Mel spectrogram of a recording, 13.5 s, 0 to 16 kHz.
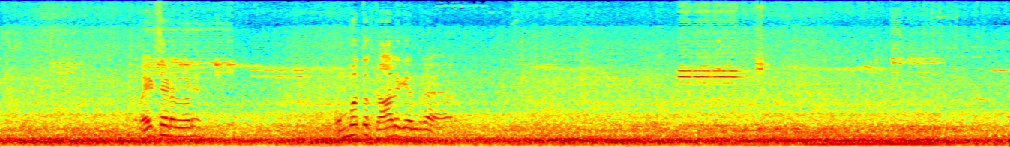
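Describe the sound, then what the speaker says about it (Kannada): Busy morning road traffic in Lingarajapuram around 9:15 am, with traffic police present: a steady low rumble of engines and vehicles passing nearby, with a few short horn toots scattered through it, while someone talks over the noise. "ಎಷ್ಟು ಗಾಡಿಗಳು ಬರ್ತಿದೆ ರೋಡಲ್ಲಿ"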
